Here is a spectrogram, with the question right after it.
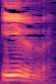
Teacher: র সেকেন্ডের ডাইনে যখন জের আসবে তখন রটা পাতলা হবে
